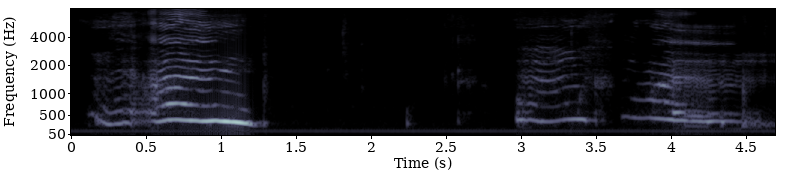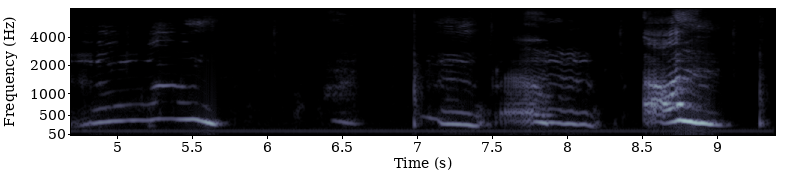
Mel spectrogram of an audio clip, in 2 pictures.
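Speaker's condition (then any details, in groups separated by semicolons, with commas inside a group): Cerebral palsy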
